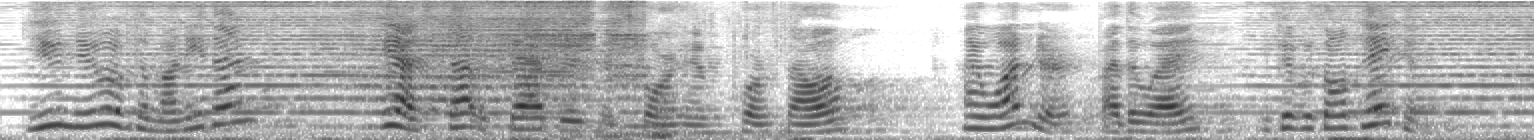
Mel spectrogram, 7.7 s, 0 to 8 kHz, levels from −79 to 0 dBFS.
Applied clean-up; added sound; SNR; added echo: none; Screech; 6 dB; reverberation time 2.5 s.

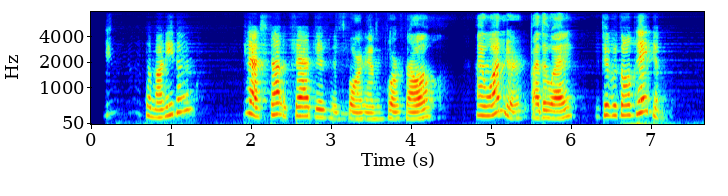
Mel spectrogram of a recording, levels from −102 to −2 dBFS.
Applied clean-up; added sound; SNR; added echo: neural mask model DeepFilterNet 3.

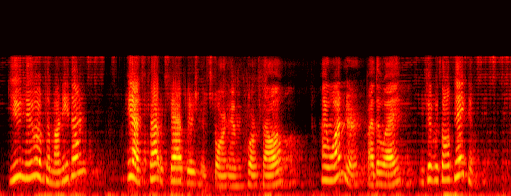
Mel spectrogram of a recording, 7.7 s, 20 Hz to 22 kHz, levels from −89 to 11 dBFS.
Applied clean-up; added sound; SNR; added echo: neural separator model SepFormer DNS4.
